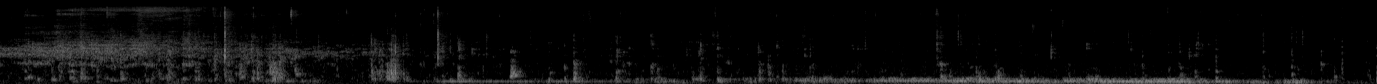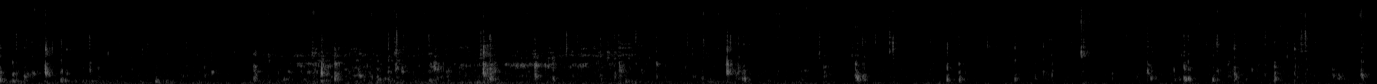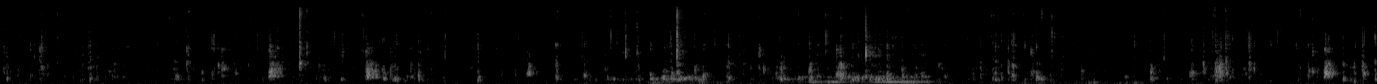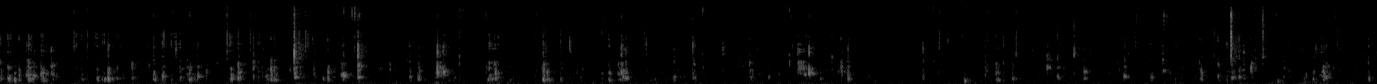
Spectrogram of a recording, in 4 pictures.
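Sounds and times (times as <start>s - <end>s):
faint rain hiss: 0.0s - 13.6s
raindrops tapping: 0.0s - 55.0s.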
